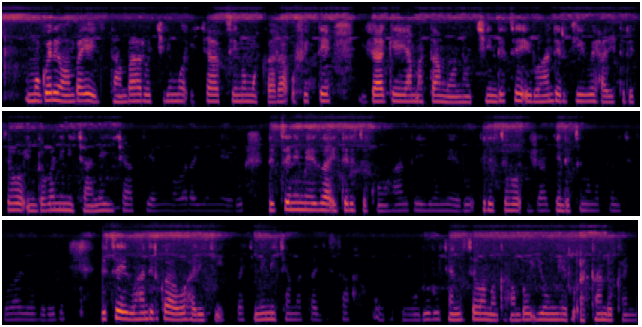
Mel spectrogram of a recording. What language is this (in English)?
Kinyarwanda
